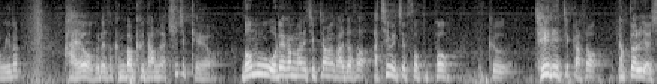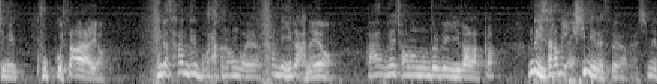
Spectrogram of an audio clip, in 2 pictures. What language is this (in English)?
Korean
